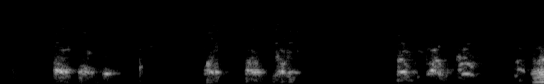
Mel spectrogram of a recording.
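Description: A pet dog barks in three quick clusters of two to four sharp, fairly close barks, with short silent gaps between the bursts.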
